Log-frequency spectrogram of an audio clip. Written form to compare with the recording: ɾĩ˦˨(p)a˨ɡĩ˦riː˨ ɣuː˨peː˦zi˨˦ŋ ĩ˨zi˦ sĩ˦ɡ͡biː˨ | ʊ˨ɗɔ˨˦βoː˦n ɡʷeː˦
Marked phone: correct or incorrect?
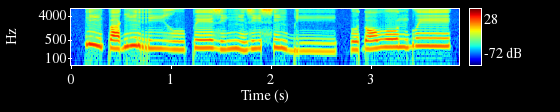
correct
